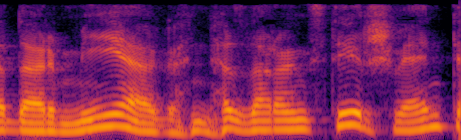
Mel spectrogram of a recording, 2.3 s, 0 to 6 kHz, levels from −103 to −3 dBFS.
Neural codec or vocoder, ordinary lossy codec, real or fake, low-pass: none; MP3, 48 kbps; real; 5.4 kHz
